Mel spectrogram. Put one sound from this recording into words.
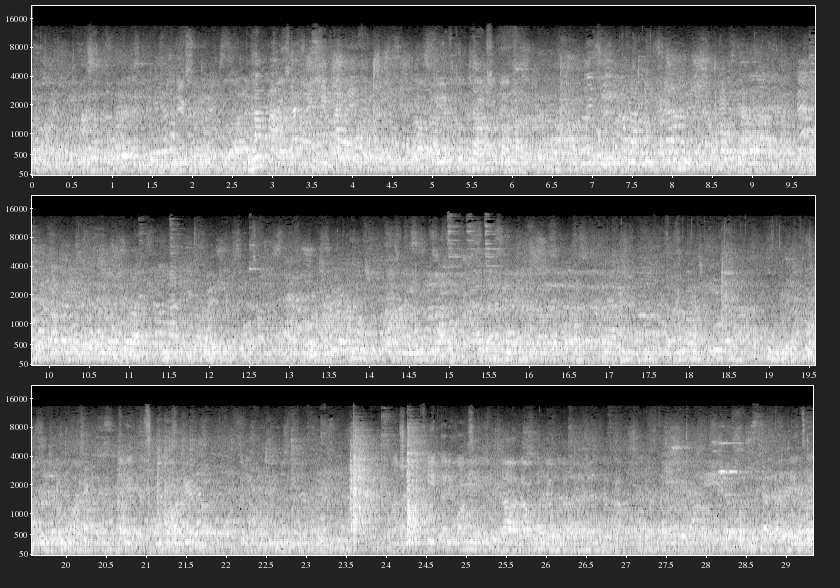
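A crowd of adults chatters throughout in a large room.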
